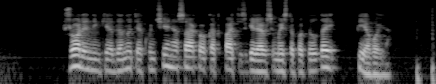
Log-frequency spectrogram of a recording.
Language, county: Lithuanian, Vilnius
